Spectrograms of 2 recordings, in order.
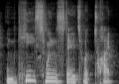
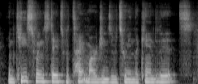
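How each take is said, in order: First: Tripping over the words; misspeaking mid-sentence, slowing; stumbling. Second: Said in the usual way. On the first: Real, not acted. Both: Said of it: "I keep misspeaking".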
